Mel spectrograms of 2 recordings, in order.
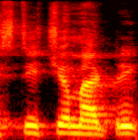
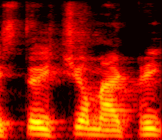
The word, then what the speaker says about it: stoichiometry: अच्छा, इसको स्टीचियोमेट्री कहते हैं, कुछ लोग इसको स्टोइचियोमेट्री कहते हैं।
